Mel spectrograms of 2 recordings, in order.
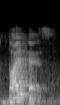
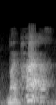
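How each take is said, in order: First: The stress is on the first syllable. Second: The stress is on the second syllable. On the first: The speaker calls it right. "we're putting it on the first one" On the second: The speaker calls it wrong. "not bypass"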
